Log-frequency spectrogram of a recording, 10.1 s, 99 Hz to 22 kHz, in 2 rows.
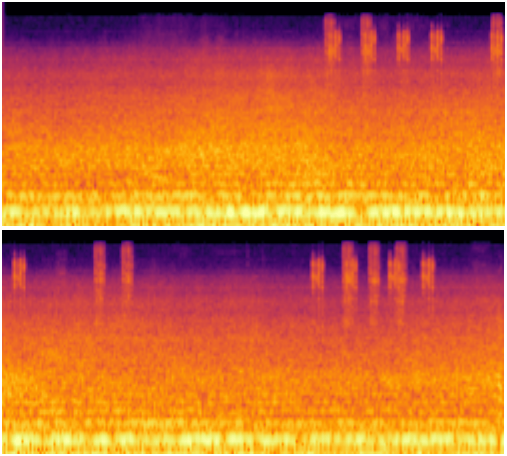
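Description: M142 HIMARS launcher truck's diesel engine running with a steady low drone as it drives slowly out of a transport aircraft's cargo hold. A scatter of brief, high ticks sounds through the middle.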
